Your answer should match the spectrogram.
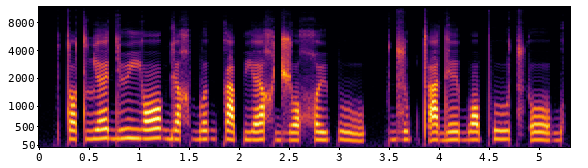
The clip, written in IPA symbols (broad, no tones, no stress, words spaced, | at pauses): tɔtʎɛ dy jɔ ɡeχbəɡ kapjɛχ d͡ʒoχy pu | d͡zuptʼade bɔpʰu t͡sʼoɡ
